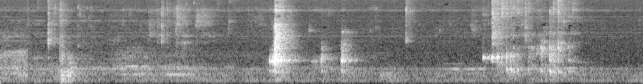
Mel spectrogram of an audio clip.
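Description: A hand working soaked rice in a plastic bowl of water, making small splashes and drips. The sharpest splash comes a little before halfway, with a cluster of sloshing near the end.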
